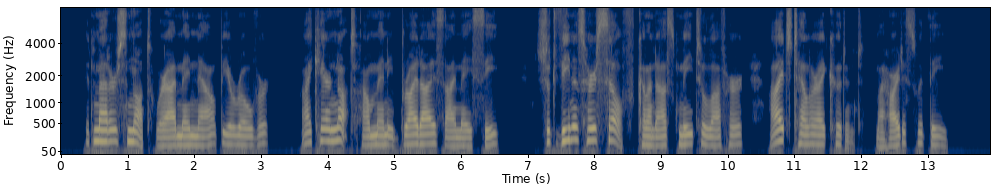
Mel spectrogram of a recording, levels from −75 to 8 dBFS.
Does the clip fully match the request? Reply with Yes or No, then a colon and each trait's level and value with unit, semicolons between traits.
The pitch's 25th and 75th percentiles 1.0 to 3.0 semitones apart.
No: average, 4.2 semitones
